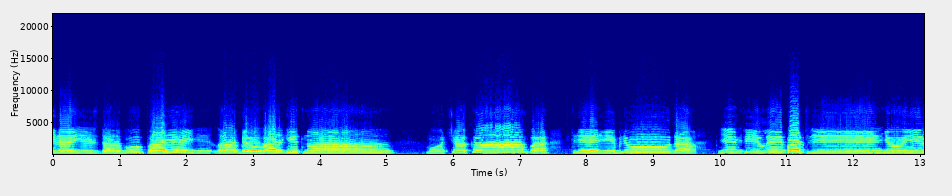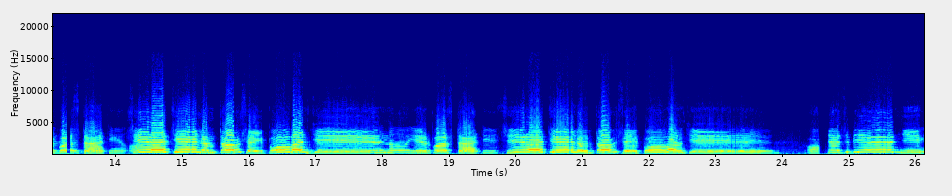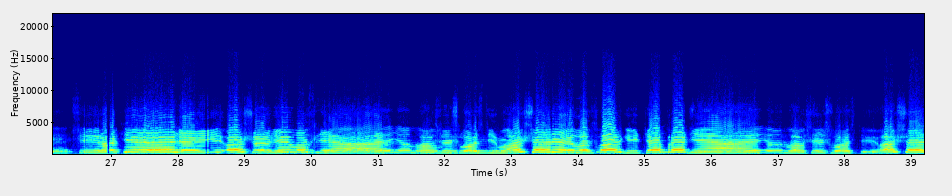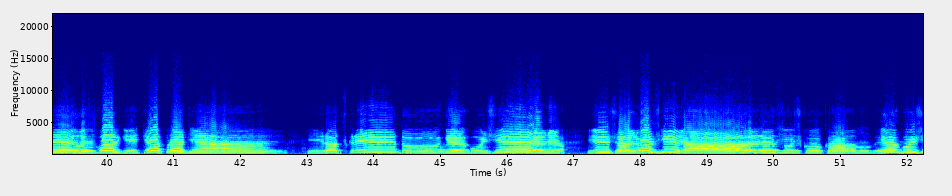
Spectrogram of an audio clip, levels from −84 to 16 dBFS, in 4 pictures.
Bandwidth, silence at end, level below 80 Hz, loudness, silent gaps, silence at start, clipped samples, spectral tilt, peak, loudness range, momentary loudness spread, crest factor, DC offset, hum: 9 kHz; 0 s; -58 dBFS; -24 LUFS; none; 0 s; under 0.1%; -4 dB/octave; -10 dBFS; 6 LU; 13 LU; 14 dB; under 0.1%; none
